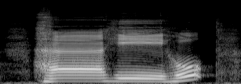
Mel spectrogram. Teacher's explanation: yang tengah keluar dari bagian tengah tenggorokan kita ha hi hu Kalau ha besar dari pangkat tenggorokan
